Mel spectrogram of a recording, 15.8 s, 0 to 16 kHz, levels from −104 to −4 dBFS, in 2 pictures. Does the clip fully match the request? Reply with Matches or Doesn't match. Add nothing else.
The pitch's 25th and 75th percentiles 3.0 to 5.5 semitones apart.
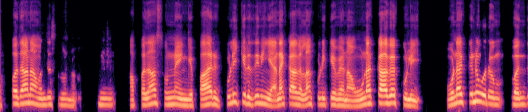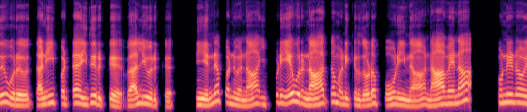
Matches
